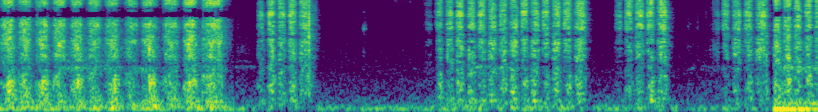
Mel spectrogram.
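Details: Toenail filing and trimming during an ingrown toenail spike removal pedicure: repeated rasping strokes of a nail tool on the toenail in quick bursts.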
